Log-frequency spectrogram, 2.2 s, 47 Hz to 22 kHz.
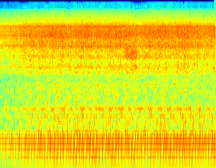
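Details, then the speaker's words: Lexus SC300 after replacing a fuel injector with a leaking seal, timing verified at 10 and spark plugs gapped at 44. Steady, even idle with a smooth low rumble and no misses; running healthy. "But she sounds good. Everything up front here seems like it's operating correctly."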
